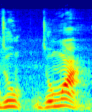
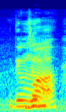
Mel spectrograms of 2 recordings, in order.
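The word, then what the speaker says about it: Dumas: It's spelled D U M A S but we getting Duma. Duma. Like Alexander Duma. The Duma. You like I'm adding a Y to Duma.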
